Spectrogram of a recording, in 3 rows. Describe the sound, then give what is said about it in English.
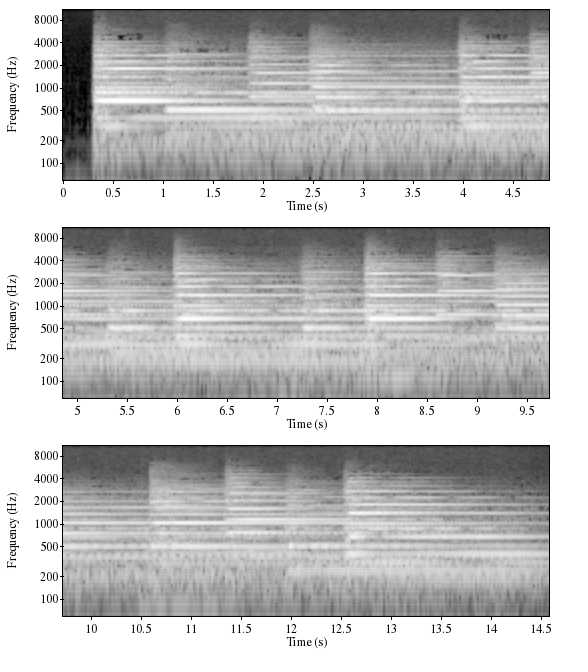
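Big Ben, the bell in the clock tower of the Houses of Parliament in London, chimes loudly at 12 o'clock, a steady run of ringing strikes in a changing pitch pattern, each tone overlapping the lingering hum of the last, with no voices. “Big Ben is the name of the bell in the clock tower of the Houses of Parliament. Listen, it's 12 o'clock.”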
